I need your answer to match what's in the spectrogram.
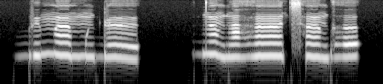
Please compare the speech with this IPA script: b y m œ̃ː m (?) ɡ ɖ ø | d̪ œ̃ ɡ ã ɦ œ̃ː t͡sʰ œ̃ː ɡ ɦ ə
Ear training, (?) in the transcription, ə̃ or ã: ə̃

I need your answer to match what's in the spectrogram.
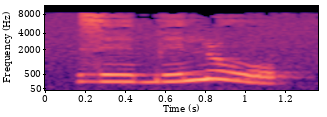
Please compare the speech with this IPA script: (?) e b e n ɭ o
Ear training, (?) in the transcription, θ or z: z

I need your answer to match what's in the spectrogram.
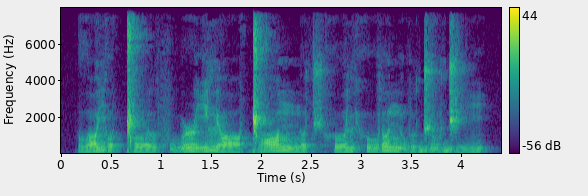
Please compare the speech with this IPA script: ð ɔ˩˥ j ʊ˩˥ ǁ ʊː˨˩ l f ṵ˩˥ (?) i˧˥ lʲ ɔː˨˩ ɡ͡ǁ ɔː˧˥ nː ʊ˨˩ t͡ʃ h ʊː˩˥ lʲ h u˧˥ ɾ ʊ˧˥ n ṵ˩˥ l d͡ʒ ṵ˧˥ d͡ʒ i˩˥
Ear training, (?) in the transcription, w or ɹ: ɹ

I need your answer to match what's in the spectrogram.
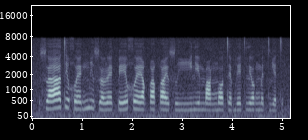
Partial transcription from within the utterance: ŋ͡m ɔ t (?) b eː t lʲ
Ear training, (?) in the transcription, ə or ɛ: ɛ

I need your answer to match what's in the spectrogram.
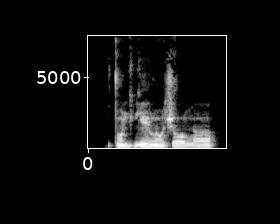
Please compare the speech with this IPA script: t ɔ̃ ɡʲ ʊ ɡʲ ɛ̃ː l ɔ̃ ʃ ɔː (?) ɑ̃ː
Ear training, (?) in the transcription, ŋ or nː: ŋ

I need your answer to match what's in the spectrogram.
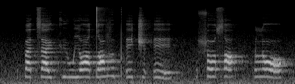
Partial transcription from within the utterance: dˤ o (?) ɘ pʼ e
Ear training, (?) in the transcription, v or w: v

